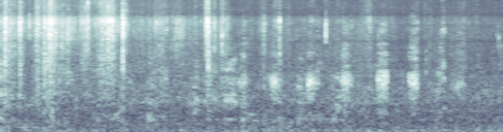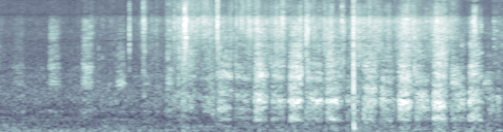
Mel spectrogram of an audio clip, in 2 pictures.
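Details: Two dogs, a Bulldog/Staffy cross and a Cane Corso, wrestling in play: quick, rhythmic panting breaths at nearly three per second, mixed with soft scuffling and clicking noises throughout.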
